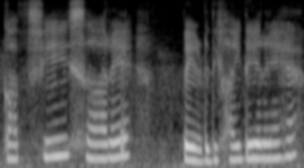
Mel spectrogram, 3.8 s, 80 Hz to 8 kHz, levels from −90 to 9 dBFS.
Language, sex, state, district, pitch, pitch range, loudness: Hindi, female, Uttar Pradesh, Saharanpur, 255 Hz, 245-285 Hz, -18 LUFS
